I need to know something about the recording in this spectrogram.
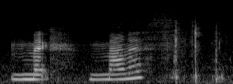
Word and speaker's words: McManus: So it's by Karen McManus.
